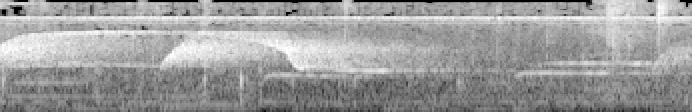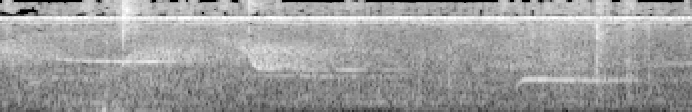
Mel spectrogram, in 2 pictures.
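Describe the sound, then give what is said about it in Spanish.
Amazon rainforest ambience filled with bird calls, several bright sweeping whistles rising and falling, layered over a steady high insect-like hum and a soft continuous background wash. “Así como vas a escuchar a continuación, suena la Amazonía.”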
